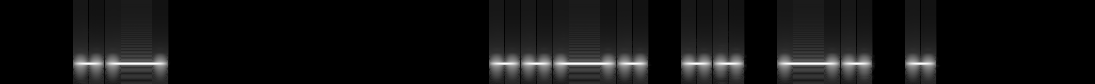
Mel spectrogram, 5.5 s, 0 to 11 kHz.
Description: Morse code, heard as a keyed tone, about 15 wpm, 700 Hz. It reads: A FINE
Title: 3x Word-Spacing - Sentences from Top 500 Words - 15wpm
